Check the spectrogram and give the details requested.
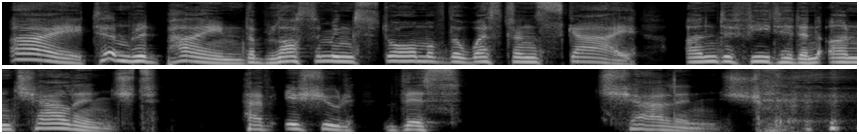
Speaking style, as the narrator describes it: Pine will, he will also yell back

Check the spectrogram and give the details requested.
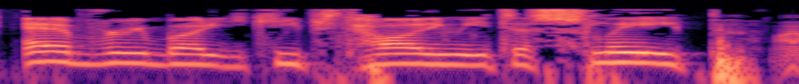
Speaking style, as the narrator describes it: I grumbled

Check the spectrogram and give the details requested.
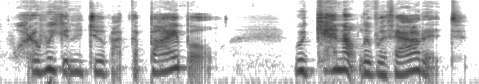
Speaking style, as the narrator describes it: she whispered to Betsy

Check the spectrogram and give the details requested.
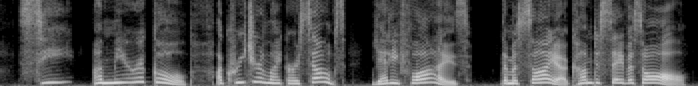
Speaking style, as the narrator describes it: the creatures downstream, to who he was a stranger, cried

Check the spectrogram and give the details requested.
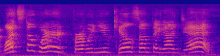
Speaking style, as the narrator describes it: Gebetto yells out

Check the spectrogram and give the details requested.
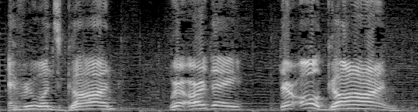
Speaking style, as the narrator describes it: It keeps yelling out

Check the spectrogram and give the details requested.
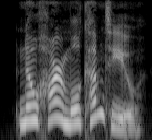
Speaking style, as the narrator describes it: said the apostle in the same kindly tone

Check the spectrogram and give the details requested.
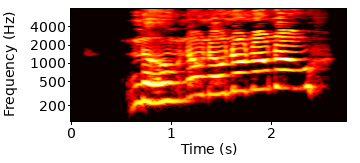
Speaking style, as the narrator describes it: He moaned

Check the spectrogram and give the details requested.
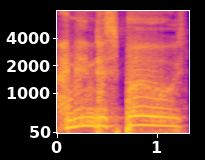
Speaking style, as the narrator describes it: he yells to it loudly

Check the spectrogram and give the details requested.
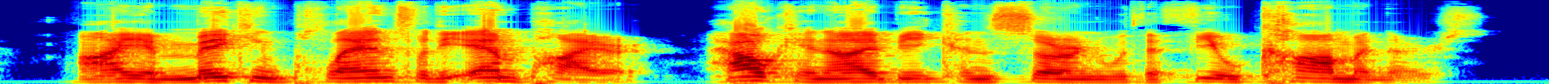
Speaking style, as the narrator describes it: Dong Zhuo snapped

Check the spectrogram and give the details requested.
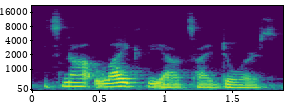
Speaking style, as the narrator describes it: whispered

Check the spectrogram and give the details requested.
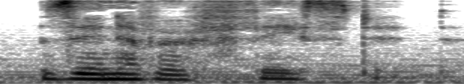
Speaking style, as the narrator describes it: she said uneasily

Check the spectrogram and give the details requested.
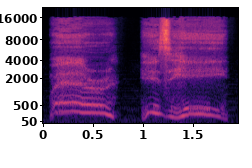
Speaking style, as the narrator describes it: Jason wheezed

